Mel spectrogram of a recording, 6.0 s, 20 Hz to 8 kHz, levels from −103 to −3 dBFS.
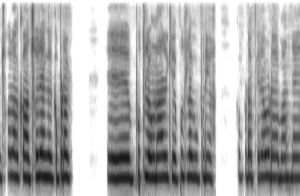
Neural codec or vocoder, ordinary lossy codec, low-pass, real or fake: none; MP3, 64 kbps; 7.2 kHz; real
